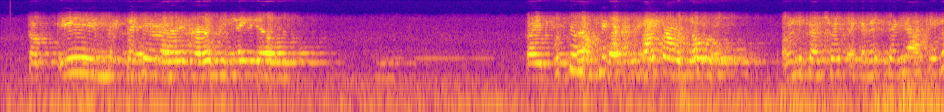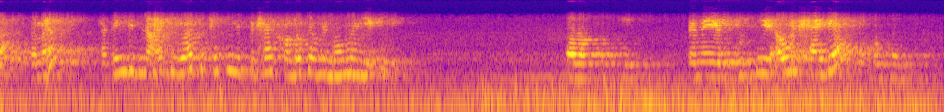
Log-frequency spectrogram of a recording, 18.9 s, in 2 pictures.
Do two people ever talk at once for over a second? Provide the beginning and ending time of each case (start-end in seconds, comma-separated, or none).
5.8-7.0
